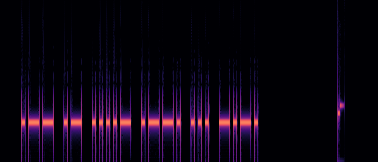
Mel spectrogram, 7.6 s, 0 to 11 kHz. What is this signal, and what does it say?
Morse code, heard as a keyed tone, about 17 wpm, 700 Hz. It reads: WA4PSC
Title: Call Signs - 17wpm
